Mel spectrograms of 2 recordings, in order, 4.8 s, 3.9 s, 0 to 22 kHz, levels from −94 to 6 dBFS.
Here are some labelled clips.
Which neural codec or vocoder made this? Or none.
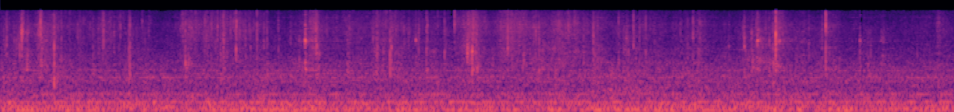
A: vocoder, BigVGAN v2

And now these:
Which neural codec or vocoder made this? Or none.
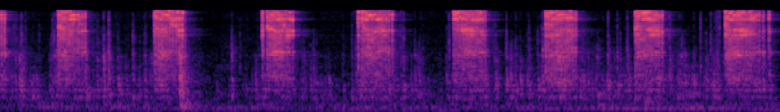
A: none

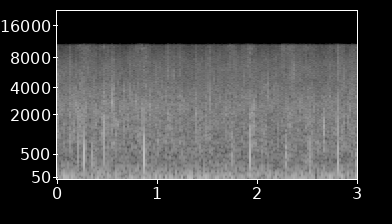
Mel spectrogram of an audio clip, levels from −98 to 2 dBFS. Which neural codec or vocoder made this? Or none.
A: vocoder, Vocos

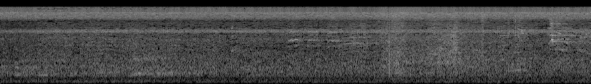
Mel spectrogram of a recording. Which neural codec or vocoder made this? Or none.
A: none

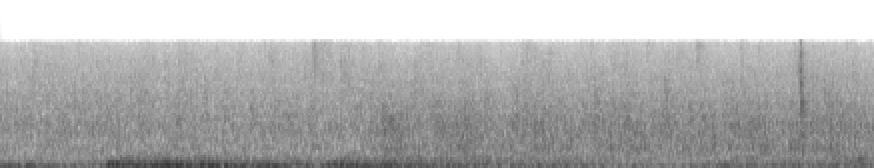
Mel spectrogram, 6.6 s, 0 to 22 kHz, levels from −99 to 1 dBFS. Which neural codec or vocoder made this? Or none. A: none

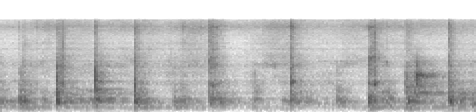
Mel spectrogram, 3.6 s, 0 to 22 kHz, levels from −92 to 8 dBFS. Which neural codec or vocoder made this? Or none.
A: codec, SNAC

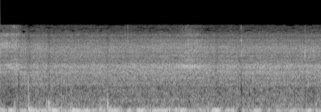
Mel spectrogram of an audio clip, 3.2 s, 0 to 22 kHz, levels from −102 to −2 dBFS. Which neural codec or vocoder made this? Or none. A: none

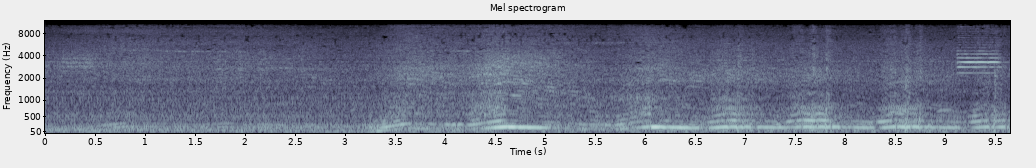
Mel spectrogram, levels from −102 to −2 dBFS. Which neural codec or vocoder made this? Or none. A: none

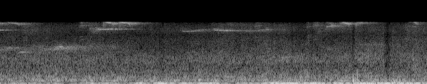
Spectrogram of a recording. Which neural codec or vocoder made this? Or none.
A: none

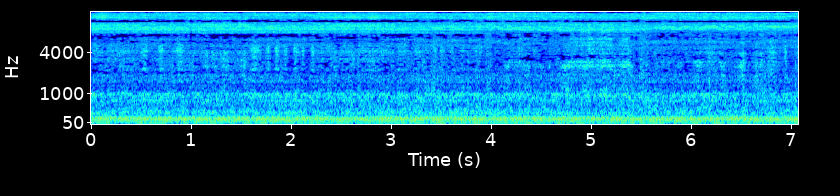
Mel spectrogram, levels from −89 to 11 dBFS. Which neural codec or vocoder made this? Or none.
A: none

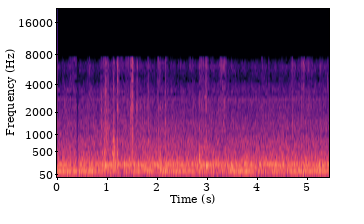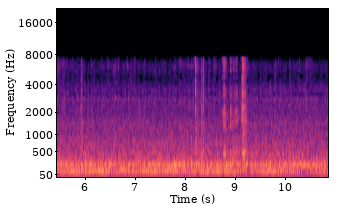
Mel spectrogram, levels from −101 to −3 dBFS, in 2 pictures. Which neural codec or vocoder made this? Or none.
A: vocoder, Vocos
